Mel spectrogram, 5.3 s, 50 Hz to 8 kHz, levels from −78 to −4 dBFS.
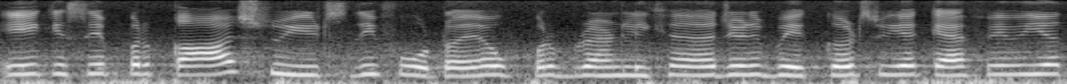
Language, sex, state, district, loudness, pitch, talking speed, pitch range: Punjabi, female, Punjab, Kapurthala, -13 LUFS, 285 Hz, 190 wpm, 275-305 Hz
